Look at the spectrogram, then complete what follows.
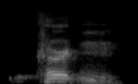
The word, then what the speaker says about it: curtain: Curtain. Se come totalmente la E ahí.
